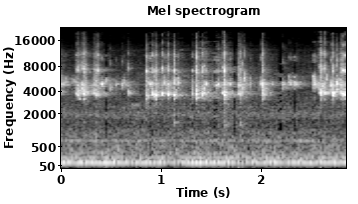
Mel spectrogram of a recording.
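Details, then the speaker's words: 1962 Ford Thunderbird, 390 V8 with three-speed automatic, brand-new alternator, revved while checking charging. Sharp, high chirping bursts over the engine hum: belt squeak from a loose belt that needs tightening. "All right, so we've got some gnarly belt squeak."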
